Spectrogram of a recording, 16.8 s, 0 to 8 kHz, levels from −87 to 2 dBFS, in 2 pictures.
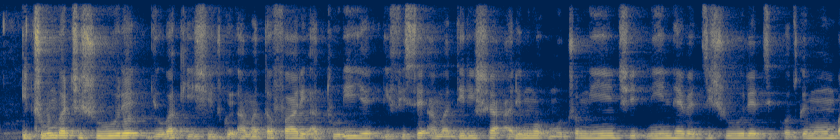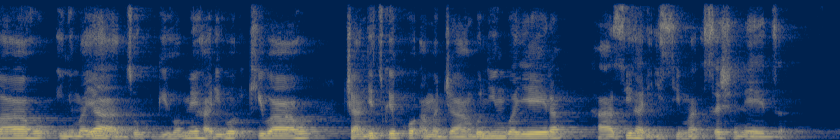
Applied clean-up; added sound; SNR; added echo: none; none; none; reverberation time 0.7 s.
